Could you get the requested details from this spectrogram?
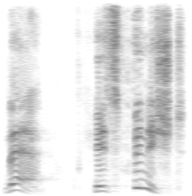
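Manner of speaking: high, pleased announcement; Sooty's proud voice. A narrator's reading. Sooty proudly tells Scampy the box is done. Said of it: "said Sooty".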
